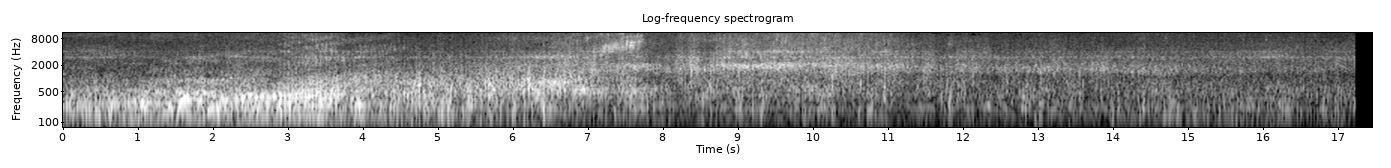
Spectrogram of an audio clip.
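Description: Motorcycle engine running while riding, heard from on board, its pitch rising and falling with the throttle over road and wind noise. It gets quieter after about the halfway point and cuts off suddenly just before the end.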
